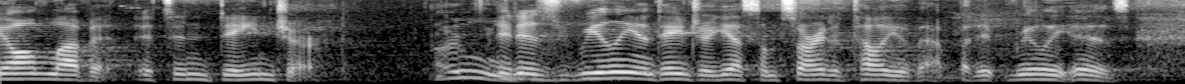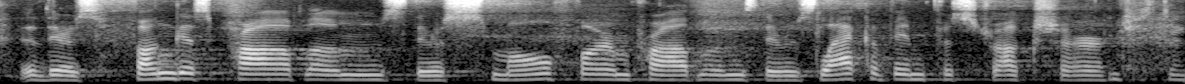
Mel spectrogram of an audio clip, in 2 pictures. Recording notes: The best of live interviews from GreenBiz events.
